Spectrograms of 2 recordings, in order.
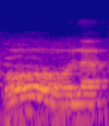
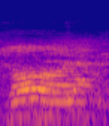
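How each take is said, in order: The two takes are said the same way.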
